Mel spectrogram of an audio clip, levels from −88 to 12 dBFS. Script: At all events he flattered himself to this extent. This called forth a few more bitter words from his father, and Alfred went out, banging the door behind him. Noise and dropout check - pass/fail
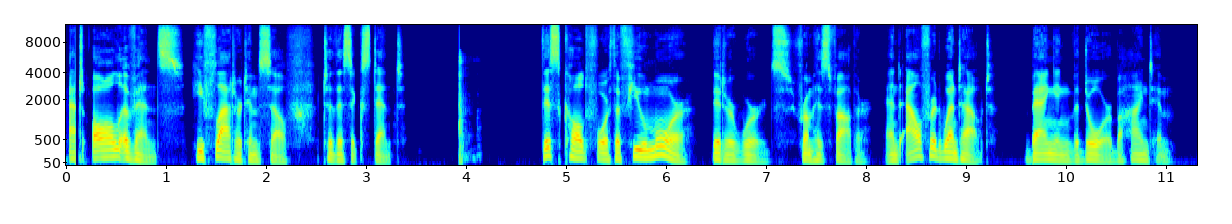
fail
